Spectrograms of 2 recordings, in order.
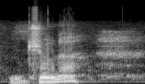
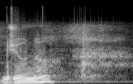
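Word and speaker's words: Juneau: Polecimy więc z Papa Alfa Juliet November, to jest Juna, chociaż tutaj bardzo różna jest wymowa nazwy tego miasta, mówią też Juno, a prezydent Trump to w ogóle mówił Juno, a mówią też Juno, ale my zostajemy przy Juna.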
